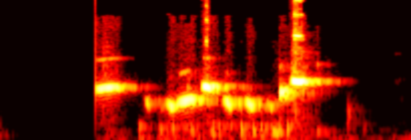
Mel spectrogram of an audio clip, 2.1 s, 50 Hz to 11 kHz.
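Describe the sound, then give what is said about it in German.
A person whistles an imitation of R2-D2-like robot beeps: a steady tone, a short warbling run of wavering notes, then a higher closing tone, all fairly loud with no talking. “Daraufhin hörst du zwei lange Pieptöne.”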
